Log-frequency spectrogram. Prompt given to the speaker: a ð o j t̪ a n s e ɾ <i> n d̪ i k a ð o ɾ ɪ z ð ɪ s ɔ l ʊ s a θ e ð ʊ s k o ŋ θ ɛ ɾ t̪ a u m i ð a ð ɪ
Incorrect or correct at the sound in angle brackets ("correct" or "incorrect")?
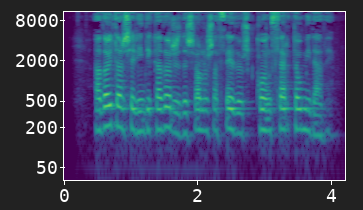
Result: correct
